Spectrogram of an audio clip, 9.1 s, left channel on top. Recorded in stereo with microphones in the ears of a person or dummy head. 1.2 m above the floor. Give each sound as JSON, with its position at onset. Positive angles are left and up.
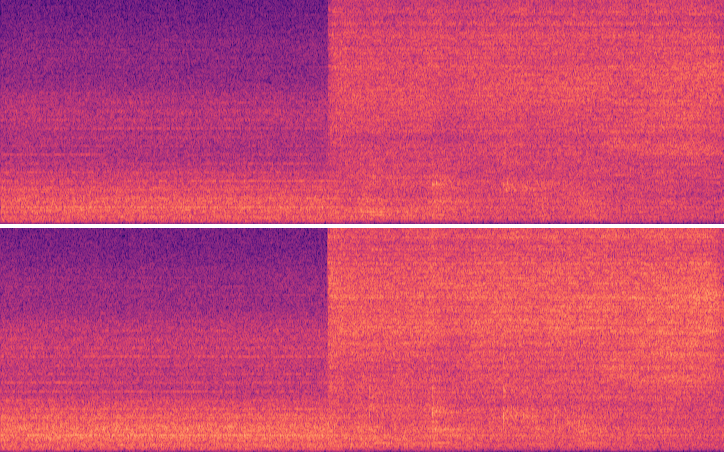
{"t": 4.1, "sound": "frying", "side_deg": -40, "distance_m": 3.5}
